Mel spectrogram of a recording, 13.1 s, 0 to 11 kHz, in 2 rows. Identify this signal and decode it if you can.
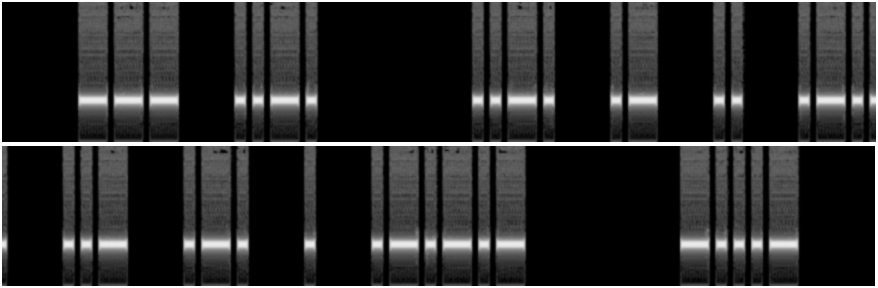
Morse code, heard as a keyed tone, about 18 wpm, spaced as for 12 wpm, 1000 Hz. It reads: OF FAILURE. <BT>
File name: qotdfiles / 12wpm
